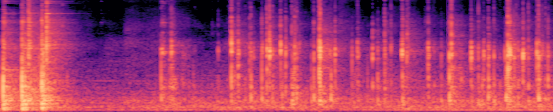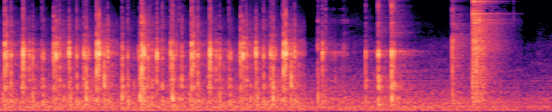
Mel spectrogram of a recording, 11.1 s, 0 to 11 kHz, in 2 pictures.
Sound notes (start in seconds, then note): 0.1 jar clunks; 1.8 spoon rattling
